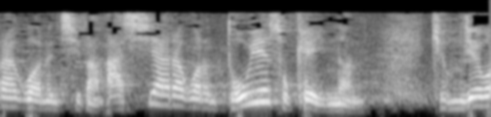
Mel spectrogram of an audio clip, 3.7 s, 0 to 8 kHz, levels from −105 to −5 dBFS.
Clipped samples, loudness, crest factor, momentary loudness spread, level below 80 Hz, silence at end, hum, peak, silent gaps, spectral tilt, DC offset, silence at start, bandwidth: under 0.1%; -17 LUFS; 14 dB; 9 LU; -64 dBFS; 0 s; none; -2 dBFS; none; -2.5 dB/octave; under 0.1%; 0 s; 6.2 kHz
